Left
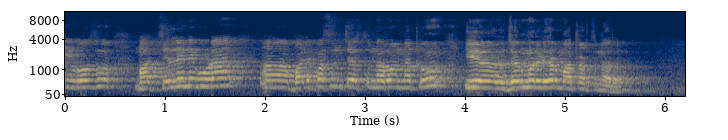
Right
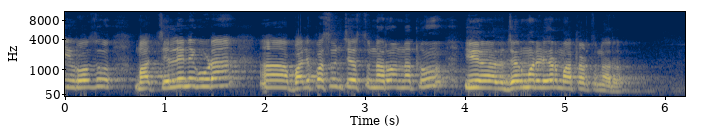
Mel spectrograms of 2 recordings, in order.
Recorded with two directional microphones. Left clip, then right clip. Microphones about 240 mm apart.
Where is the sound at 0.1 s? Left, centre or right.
Right.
